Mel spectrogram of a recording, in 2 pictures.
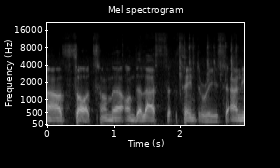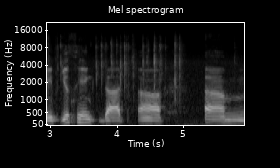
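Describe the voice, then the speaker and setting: A man with a non-native accent, talking at a very slow pace. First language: not English. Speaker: audience speaker in a live space. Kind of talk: casual discussion. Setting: live audio space restreamed online. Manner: halting.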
